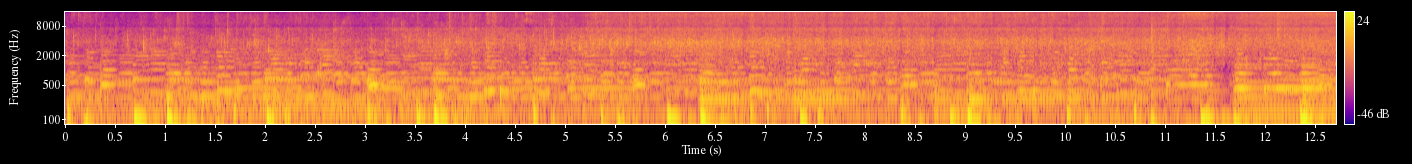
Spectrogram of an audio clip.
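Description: Whole small onions and garlic cloves sizzling as they fry in oil in a steel kadhai, the sizzle growing stronger about halfway through, when ground masala paste goes in. Background music plays throughout.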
